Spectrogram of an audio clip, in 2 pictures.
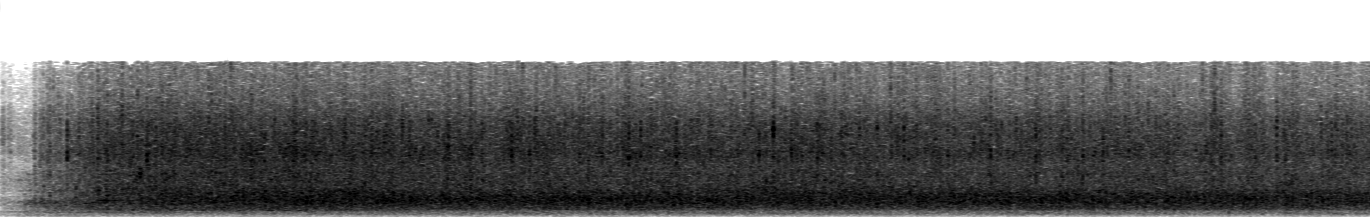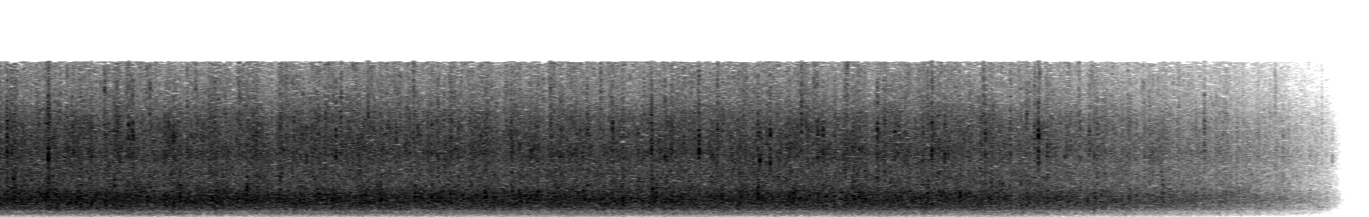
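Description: Large audience applauding in a concert hall: the clapping swells up within the first second, holds steady, and fades out near the end.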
